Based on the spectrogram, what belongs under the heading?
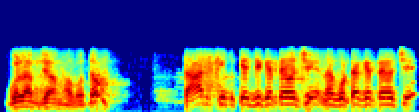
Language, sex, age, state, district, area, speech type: Odia, male, 30-45, Odisha, Bhadrak, rural, conversation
